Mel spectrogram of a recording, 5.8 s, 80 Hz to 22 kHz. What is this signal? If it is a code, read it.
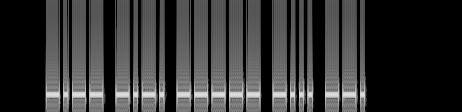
Morse code, heard as a keyed tone, about 22 wpm, 700 Hz. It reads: YC0BG
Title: DXCC-100 Call Signs - 5 Characters - Repeated 2x - 22wpm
